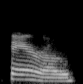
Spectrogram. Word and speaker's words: Farrow: Pharaoh.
